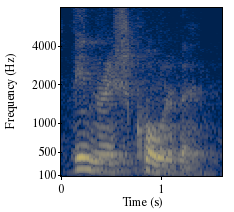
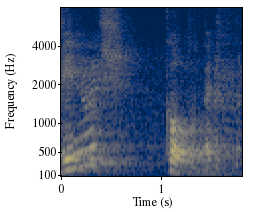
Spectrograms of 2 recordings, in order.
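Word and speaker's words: Winrich Kolbe: Weinrich Kolbe. That's how you say it. Weinrich Kolbe, German.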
